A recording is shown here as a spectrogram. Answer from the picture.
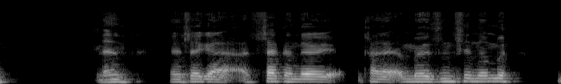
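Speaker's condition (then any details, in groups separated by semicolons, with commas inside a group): Cerebral palsy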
